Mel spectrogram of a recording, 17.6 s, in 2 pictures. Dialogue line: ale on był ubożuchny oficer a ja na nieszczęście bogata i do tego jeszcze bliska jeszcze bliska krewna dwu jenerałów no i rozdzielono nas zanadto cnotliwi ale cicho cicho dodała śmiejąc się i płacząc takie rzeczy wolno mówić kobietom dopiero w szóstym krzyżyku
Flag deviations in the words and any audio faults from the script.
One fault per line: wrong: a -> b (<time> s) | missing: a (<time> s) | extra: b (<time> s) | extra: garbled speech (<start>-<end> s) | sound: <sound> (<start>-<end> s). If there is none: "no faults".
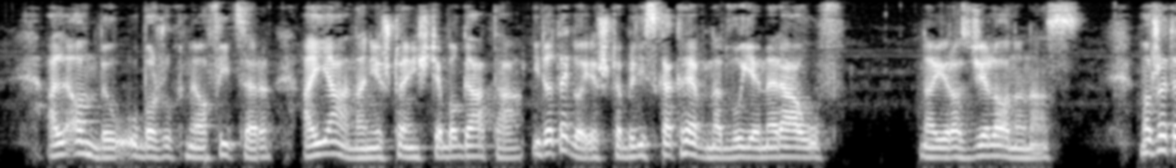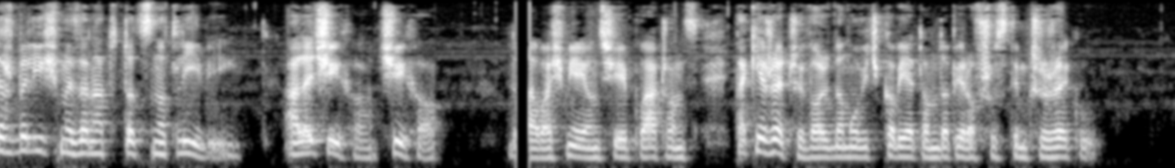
missing: jeszcze bliska (5.0 s)
extra: może też byliśmy (8.5 s)
sound: dropout (12.7-12.8 s)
